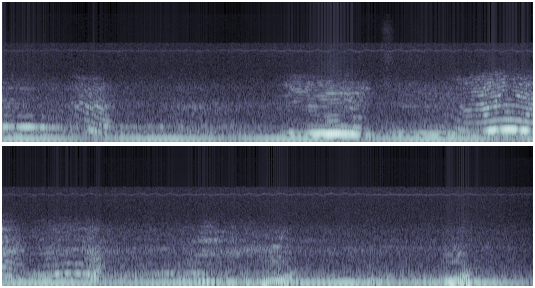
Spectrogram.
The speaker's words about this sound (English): Here we go. Here's the humpback whale.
